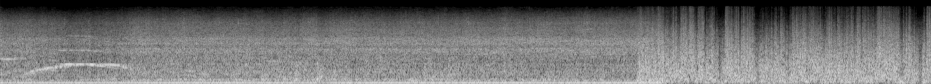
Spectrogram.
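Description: Taiwan Railway ordinary train's coach (40TPK32200, hauled by an R100 diesel-electric locomotive) running: a steady low hum and rumble inside the car. About six seconds in the sound changes abruptly to a rushing, fluttering noise of wind buffeting the microphone over the train's running noise.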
